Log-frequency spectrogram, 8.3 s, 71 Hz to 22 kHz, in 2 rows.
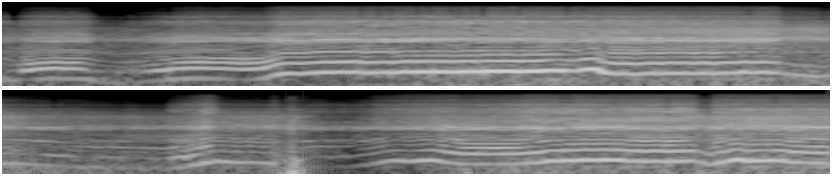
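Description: Kawasaki KX85's 85cc two-stroke single-cylinder engine revving hard on the throttle, the pitch climbing and dropping with gear changes, with wind rushing on the microphone. About five seconds in the engine note falls away briefly and a loud low thump stands out before the revs pick up again.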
